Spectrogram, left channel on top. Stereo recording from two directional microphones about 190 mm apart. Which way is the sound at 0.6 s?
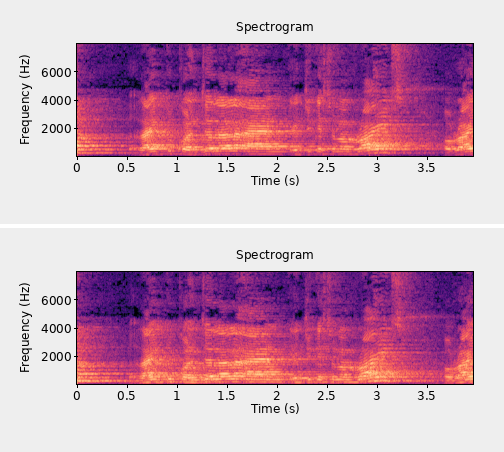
15° left (ahead or behind).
